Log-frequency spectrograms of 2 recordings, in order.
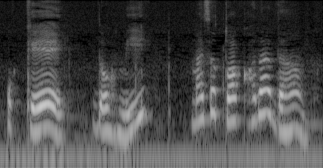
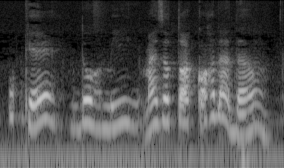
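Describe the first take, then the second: First: "O quê? Dormir?" with rising disbelief, then a protesting "Mas eu tô acordadão"; indignant disbelief. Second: Surprised protest. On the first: Teacher rereads the comic line as a protest, indignant. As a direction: read it like a kid outraged at being sent to bed. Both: Shown as a demonstration. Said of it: "Observe a pontuação".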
